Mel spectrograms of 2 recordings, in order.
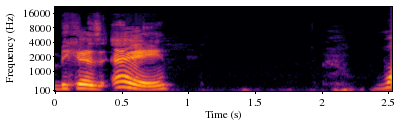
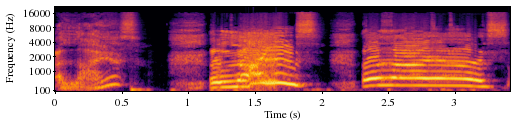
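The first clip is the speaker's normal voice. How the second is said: high question building to loud shouts; shocked cries; 12 semitones higher, 7 dB louder, much slower than usual. Retold or imitated. Imitating Jeff shocked to see him, high cries growing louder. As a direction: start in high disbelief, then yell the name. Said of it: "he's shocked to see him".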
